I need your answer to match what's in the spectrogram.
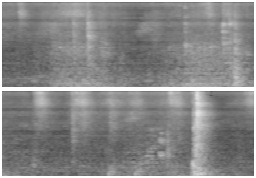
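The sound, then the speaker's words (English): A door is pushed shut, with a softer bump first and then a firm thud near the end, over a low, steady rumble. “When it comes to here, the right side of the people, and the person, I have to close the door here.”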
